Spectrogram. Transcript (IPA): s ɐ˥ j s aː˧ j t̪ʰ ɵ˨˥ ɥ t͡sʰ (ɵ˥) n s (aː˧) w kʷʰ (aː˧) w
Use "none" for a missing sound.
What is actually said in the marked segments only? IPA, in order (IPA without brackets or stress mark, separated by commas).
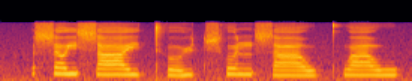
ɵ˥, aː˧, aː˥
